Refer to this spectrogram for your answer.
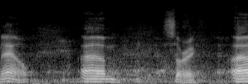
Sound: audience laughs

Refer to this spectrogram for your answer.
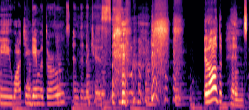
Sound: chuckles

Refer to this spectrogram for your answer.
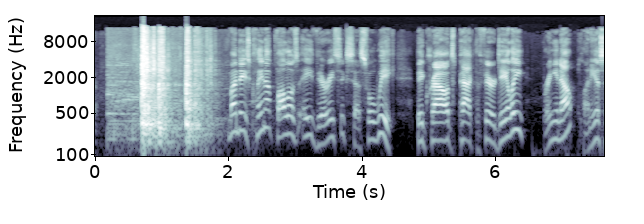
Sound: metal banging on truck bed

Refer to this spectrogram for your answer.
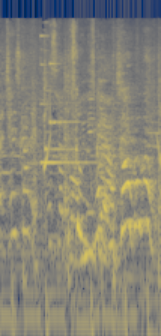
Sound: chime

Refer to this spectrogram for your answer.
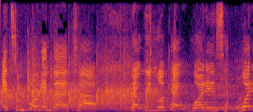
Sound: applause

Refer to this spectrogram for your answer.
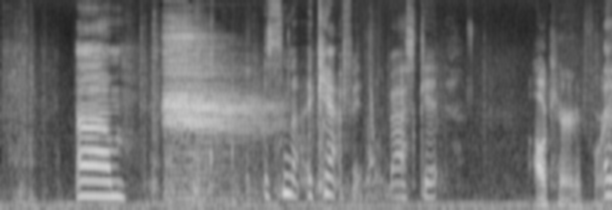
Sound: buzzer

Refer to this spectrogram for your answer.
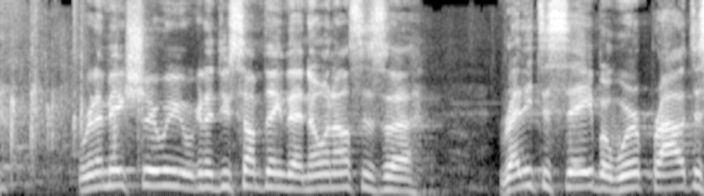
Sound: cheering and Applause

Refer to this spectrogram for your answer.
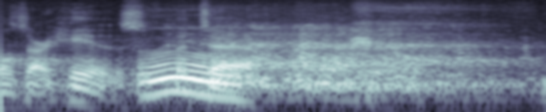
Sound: laughter

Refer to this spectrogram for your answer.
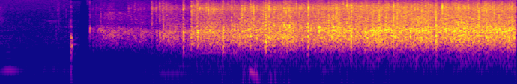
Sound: applause

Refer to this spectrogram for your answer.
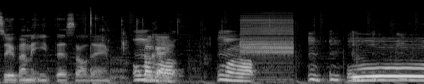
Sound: buzzer rings; laughs

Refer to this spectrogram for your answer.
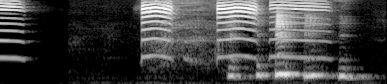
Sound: squeak; squeaking continues

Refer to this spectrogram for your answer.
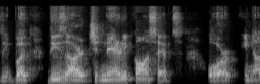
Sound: none

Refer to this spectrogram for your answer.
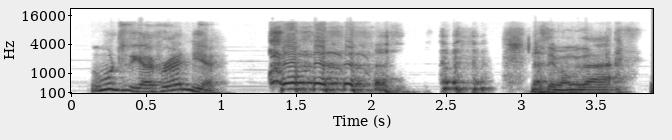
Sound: laughing

